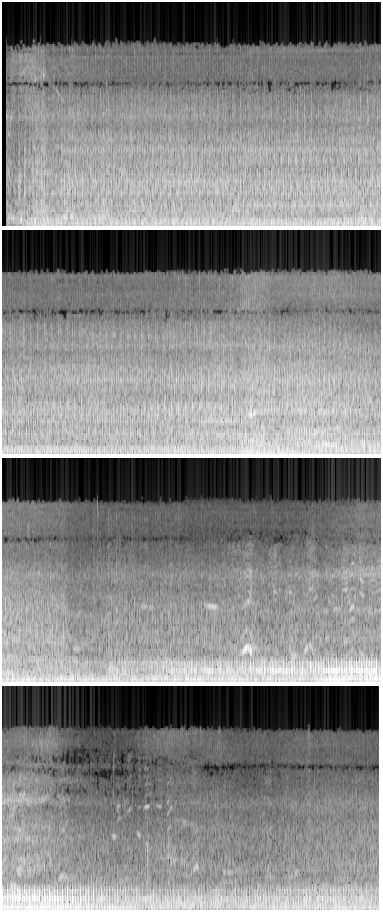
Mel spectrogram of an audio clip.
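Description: John Deere tractor's diesel engine running steadily. Partway through the sound changes abruptly, and it swells louder for a couple of seconds near two-thirds of the way in.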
